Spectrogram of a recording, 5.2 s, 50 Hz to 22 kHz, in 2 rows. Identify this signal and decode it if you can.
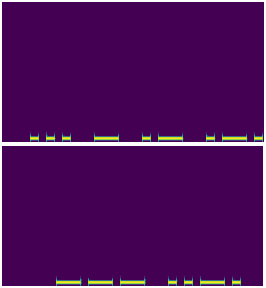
Morse code, heard as a keyed tone, about 15 wpm, 700 Hz. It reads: STAR OF
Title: Sentences from Top 1000 Words - Review Part 2 - 15wpm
